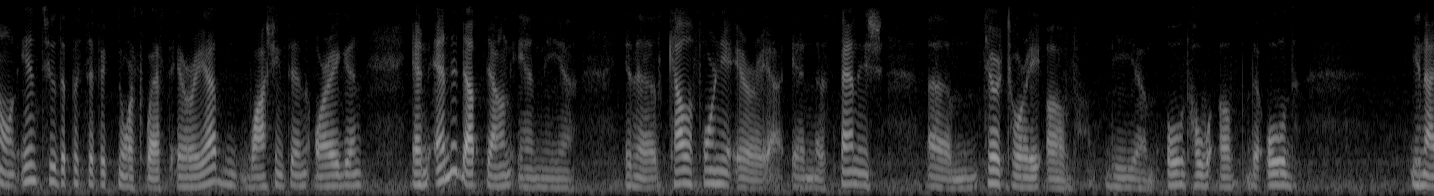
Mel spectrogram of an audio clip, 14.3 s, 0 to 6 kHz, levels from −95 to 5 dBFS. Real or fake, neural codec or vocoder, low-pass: fake; vocoder, 22.05 kHz, 80 mel bands, WaveNeXt; 5.4 kHz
